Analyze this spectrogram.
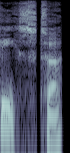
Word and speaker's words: Ishtar: equinox semiramis became known as ishtar which is pronounced easter and her moon egg became known as ishtar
